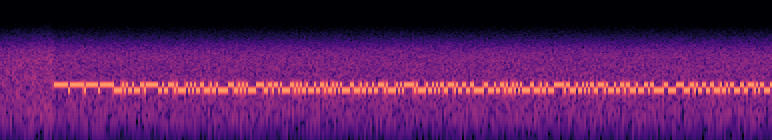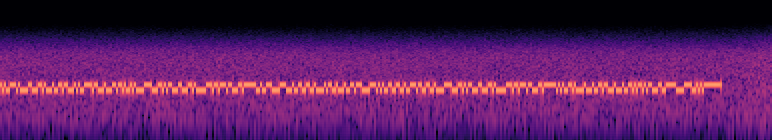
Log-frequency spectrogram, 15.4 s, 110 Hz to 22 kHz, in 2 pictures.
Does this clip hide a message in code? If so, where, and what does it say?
Yes: RTTY (50 baud, 170 Hz shift) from 0.5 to 14.9 s, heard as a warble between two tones, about 810 Hz centre. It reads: LES TROPES DE LEXERCIT DE MARC ANTONI ACABEN ABANDONANT-LO I POSICIONANT-SE A FAVOR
